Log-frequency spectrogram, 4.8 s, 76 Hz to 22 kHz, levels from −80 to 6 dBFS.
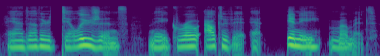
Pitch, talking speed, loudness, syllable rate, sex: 195 Hz, 140 wpm, -20 LUFS, 4.1 syllables/s, female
